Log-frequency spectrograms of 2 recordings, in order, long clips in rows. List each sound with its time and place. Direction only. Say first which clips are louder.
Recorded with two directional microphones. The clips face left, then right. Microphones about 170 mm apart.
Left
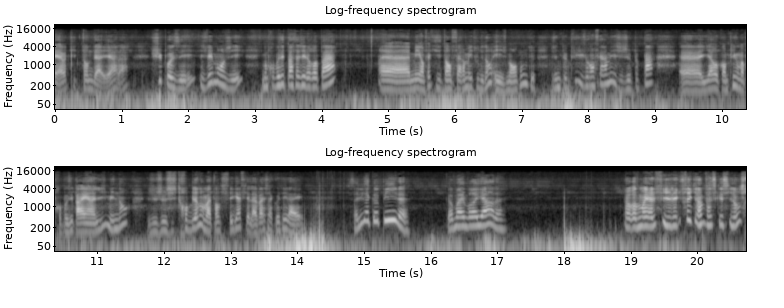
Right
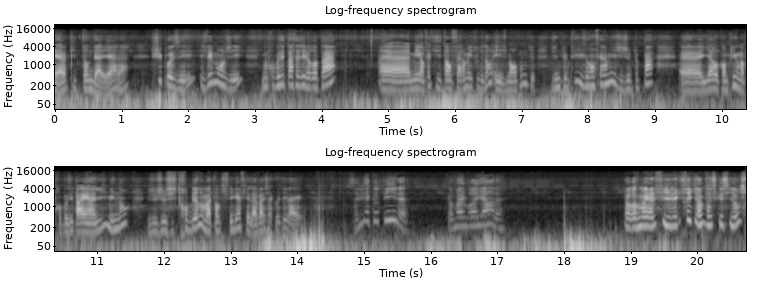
0.0 s speech: right 3 dB; 40° right (ahead or behind)
1.6 s speech: left 1 dB; 20° right (ahead or behind)
7.7 s speech: right 1 dB; 30° right (ahead or behind)
13.6 s speech: left 5 dB; 10° left (ahead or behind)
14.9 s a man's voice: left 14 dB; 65° left (ahead or behind)
18.9 s speech: left 1 dB; 15° right (ahead or behind)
